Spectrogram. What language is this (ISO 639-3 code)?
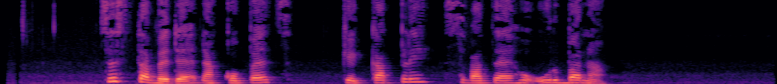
ces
